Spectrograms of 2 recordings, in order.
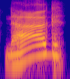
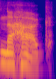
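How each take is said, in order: First: The h is dropped, leaving a jarring pause. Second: The h sound in the middle is heard. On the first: "the hey basically goes silent and it's just sort of a pause" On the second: "The word is nahag"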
